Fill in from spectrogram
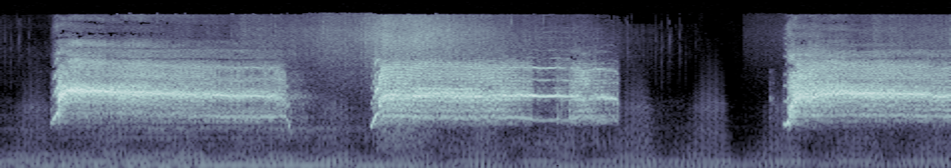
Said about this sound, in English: The monster moved at the speed of lightning, dragging the hapless screaming Seema into the dark tunnel.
